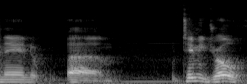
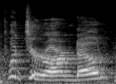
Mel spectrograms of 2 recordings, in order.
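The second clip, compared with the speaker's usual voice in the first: raised, high, slow mock yell; retold alarmed order, loud and high; urgent warning; 10 semitones higher, 8 dB louder, slower than usual. Passenger stopping his friend photographing the cop, urgent mock yell.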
